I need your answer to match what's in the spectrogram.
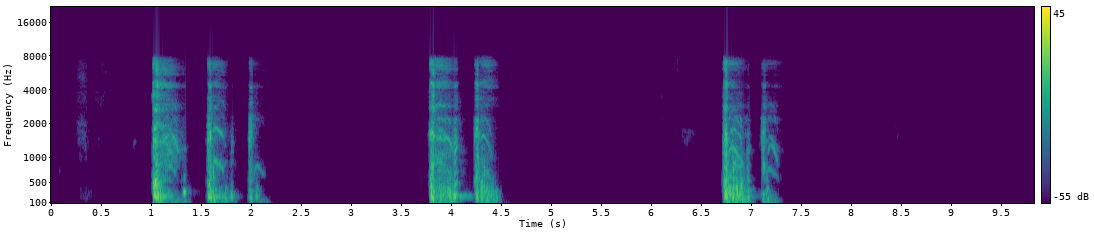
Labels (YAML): expert_labels:
- quality: good
  cough_type: dry
  dyspnea: false
  wheezing: false
  stridor: false
  choking: false
  congestion: false
  nothing: true
  diagnosis: upper respiratory tract infection
  severity: mild
age: 29
gender: male
respiratory_condition: false
fever_muscle_pain: false
status: symptomatic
